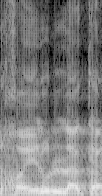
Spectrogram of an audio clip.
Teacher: ini idgham bilagunnah tidak berdengung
